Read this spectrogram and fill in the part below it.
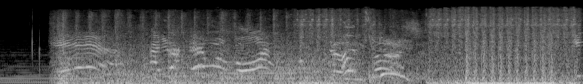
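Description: Gunfire during a car race in a film, with rapid bursts of shots over loud engine and action noise and voices crying out, continuing across the whole scene.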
